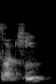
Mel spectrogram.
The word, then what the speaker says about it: Joaquin: pronounce it oh uh it's joaquin like the actor routine thank you no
